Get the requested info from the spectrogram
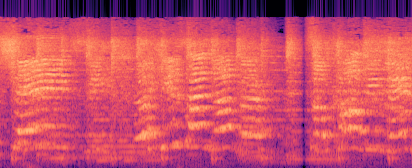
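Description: Pop song playing, with a high singing voice over a backing track.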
